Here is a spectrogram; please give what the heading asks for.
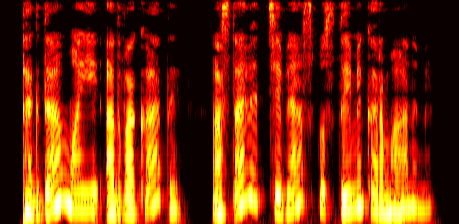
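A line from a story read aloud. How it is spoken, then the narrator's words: Almost calm statement. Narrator (Russian): почти спокойно заявляет Руслан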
